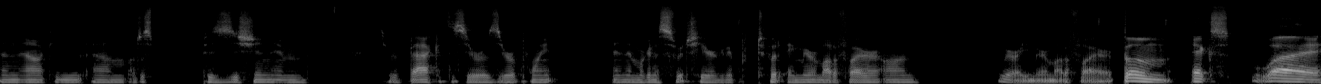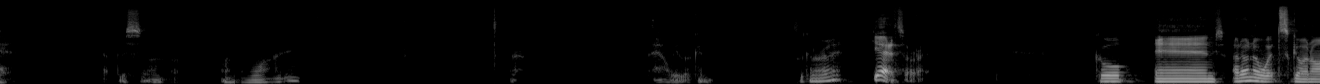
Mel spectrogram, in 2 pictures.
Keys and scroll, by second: 3.1 KP_0, 3.5 Return, 13.8 g, 14.1 y, 14.9 a, 16.3 Tab, 18.2 y, 22.2 shift+y, 25.5 shift+Tab.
